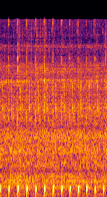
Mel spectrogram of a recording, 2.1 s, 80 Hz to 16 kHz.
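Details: Kohler K141S single-cylinder engine after tuning, showing its lowest idle: slow, even thumps at roughly five or six a second with no misses or rattles; holds a steady low idle.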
